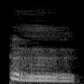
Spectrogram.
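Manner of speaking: sudden acted gasp of realization; shocked gasp. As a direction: gasp as if it just hit you. Mother realizes ring is lost.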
